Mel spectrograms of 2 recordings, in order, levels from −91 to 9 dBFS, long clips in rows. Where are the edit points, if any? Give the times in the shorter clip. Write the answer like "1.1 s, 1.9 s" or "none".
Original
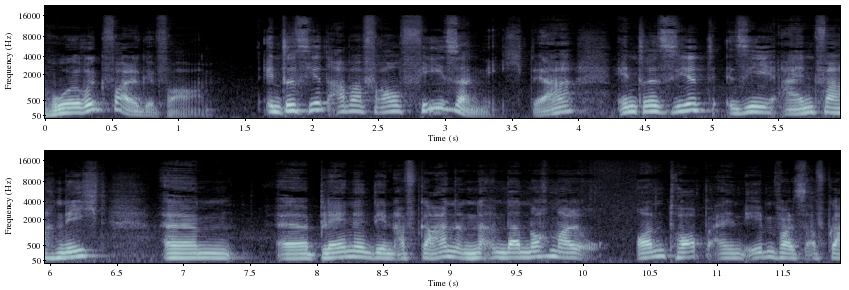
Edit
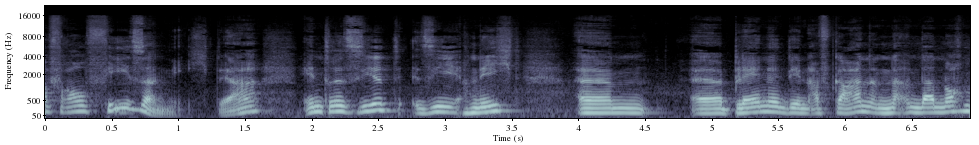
3.1 s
